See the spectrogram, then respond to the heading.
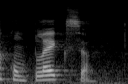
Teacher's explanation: quando você pronuncia complexa, o X, ele tem som de KS. É como se você escrevesse com, né, porque esse M, ó, nasaliza o O com complexa.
